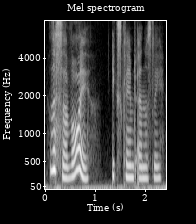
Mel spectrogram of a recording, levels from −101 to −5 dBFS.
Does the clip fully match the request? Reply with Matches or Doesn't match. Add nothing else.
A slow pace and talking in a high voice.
Matches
